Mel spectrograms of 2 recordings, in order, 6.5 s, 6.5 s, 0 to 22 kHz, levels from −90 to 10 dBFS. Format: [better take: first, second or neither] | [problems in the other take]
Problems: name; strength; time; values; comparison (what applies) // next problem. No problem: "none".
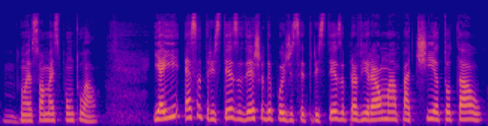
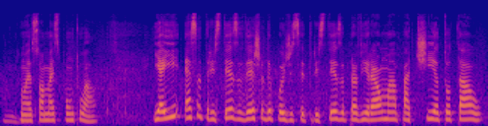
first | crowd noise; faint; throughout; 25 dB below the speech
